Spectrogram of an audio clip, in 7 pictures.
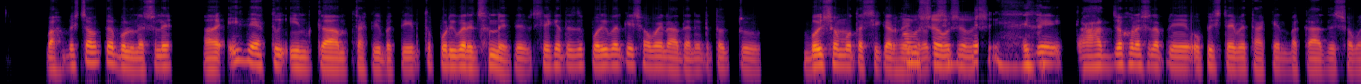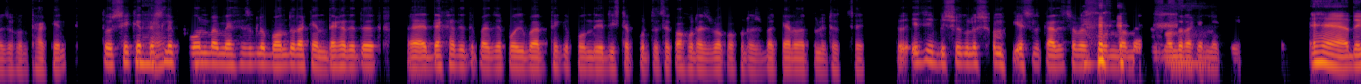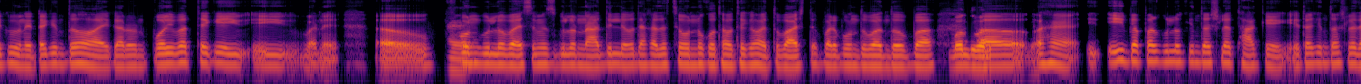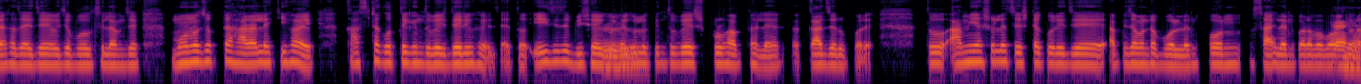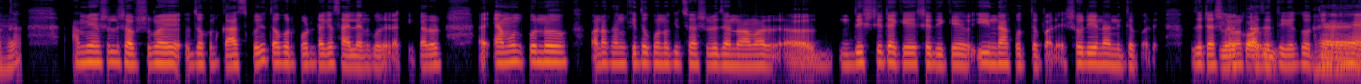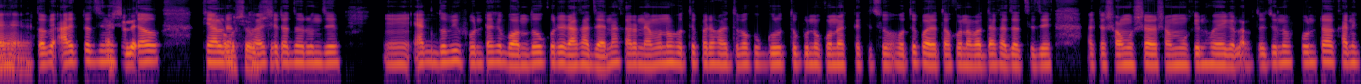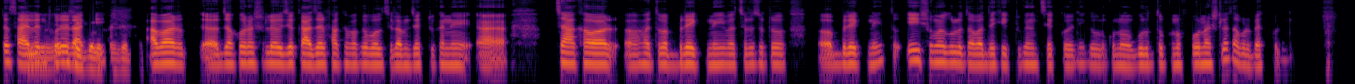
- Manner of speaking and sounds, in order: laughing while speaking: "জন্যই"; chuckle; chuckle; unintelligible speech; snort
- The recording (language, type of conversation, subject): Bengali, podcast, কাজ ও পরিবার কীভাবে সামলে রাখেন?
